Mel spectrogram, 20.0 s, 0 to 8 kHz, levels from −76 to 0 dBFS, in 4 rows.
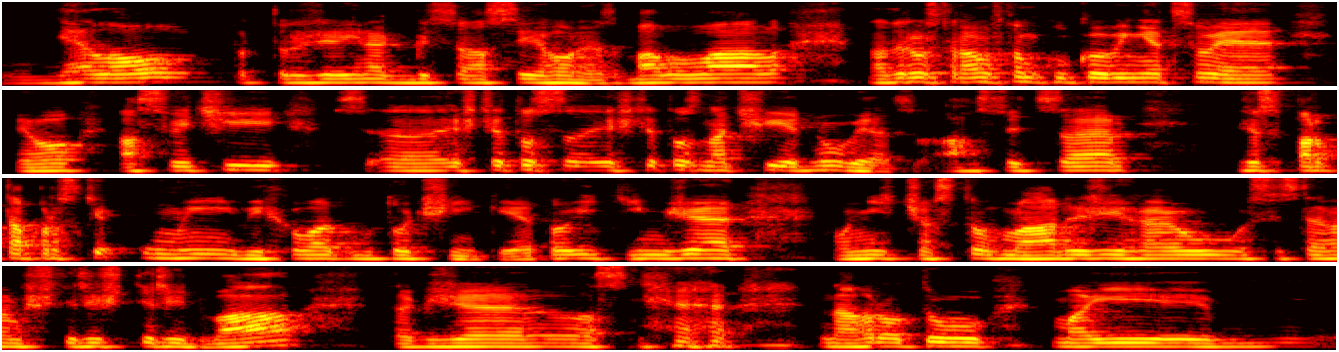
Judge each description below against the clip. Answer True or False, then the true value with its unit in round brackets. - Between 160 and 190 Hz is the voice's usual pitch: False (135 Hz)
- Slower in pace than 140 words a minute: False (155 wpm)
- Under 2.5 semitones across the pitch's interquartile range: True (2.1 semitones)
